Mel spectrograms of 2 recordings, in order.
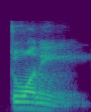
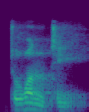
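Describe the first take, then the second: First: It is said in an American accent. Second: It is said in a British accent. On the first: "America वाला इसको बोलेगा ट्वेंटी" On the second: "British इसको बोलेंगे ट्वेंटी"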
